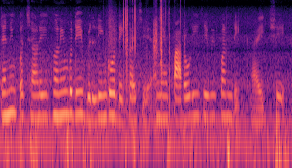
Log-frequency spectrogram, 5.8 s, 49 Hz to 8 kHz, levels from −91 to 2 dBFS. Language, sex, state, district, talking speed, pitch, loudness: Gujarati, female, Gujarat, Valsad, 135 wpm, 225 Hz, -25 LUFS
